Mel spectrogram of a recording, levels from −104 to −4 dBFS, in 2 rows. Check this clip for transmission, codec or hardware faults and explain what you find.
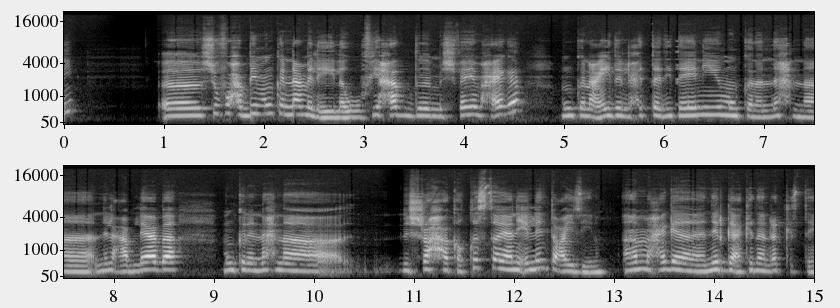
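Nothing to report: no transmission, codec or hardware faults can be heard anywhere in the speech.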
